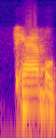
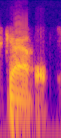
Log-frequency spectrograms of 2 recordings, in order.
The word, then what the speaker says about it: Cabell: Ohio River here, Huntington, Cabell County, West Virginia. If you were saying cabell, you're saying it wrong. It's cattle anyway.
